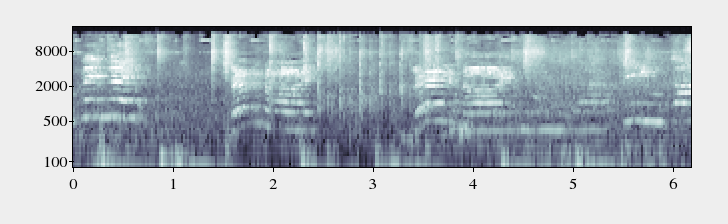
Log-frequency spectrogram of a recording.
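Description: A young child singing without clear words, the high voice gliding and then holding long notes, with low thuds and rumble underneath.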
